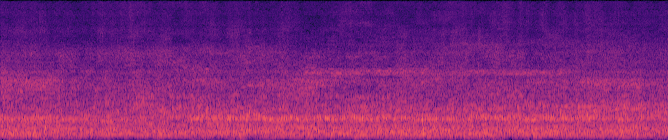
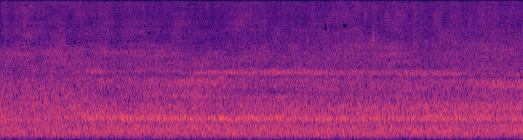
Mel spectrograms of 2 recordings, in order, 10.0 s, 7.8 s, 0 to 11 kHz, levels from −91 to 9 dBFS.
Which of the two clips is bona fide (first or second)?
second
